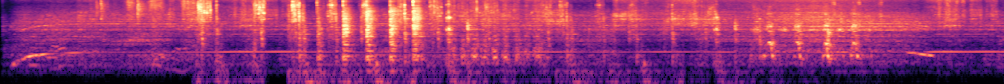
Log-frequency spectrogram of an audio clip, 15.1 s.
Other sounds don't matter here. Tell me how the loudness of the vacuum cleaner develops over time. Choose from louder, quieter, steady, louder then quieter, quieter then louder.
quieter then louder.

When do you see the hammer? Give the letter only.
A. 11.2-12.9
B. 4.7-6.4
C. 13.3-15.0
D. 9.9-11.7
B.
